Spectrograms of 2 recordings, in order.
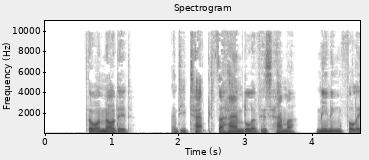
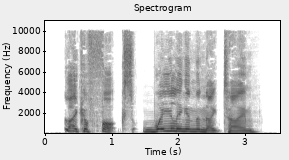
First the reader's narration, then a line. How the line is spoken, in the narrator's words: exclaimed Balder, stifling his laughter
